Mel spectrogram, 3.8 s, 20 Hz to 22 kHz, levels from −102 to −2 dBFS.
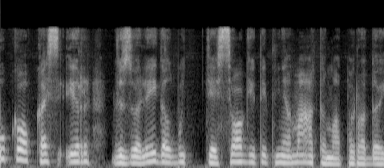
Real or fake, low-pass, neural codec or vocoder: fake; 10.8 kHz; codec, 24 kHz, 3 kbps, HILCodec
